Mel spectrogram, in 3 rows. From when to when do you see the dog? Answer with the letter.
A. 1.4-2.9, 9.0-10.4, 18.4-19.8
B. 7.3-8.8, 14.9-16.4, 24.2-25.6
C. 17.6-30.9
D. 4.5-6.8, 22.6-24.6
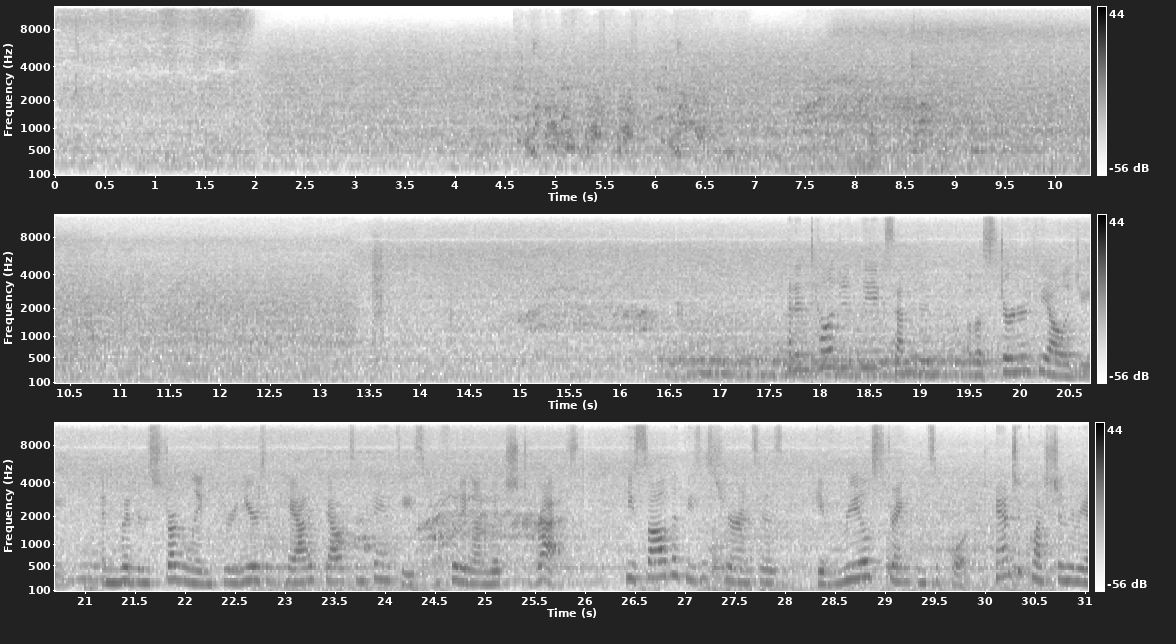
D.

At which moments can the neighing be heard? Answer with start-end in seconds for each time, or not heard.
7.3-8.8, 14.9-16.4, 24.2-25.6.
